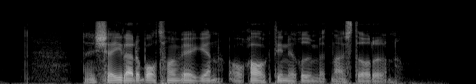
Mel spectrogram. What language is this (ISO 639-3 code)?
swe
